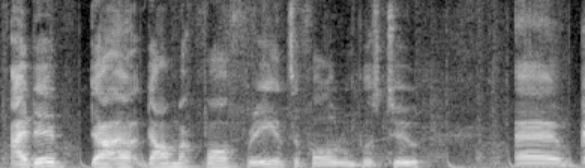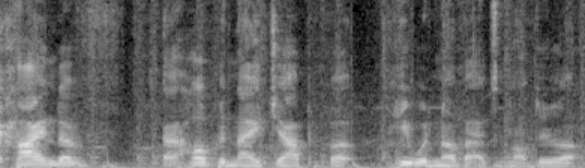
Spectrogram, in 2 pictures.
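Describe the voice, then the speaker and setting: A gamer analyses his own fighting game replays, offering off-the-cuff commentary in a hesitant, stop-start manner. His lowish voice is a bit bright and moves at a moderate pace, with soft background music.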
